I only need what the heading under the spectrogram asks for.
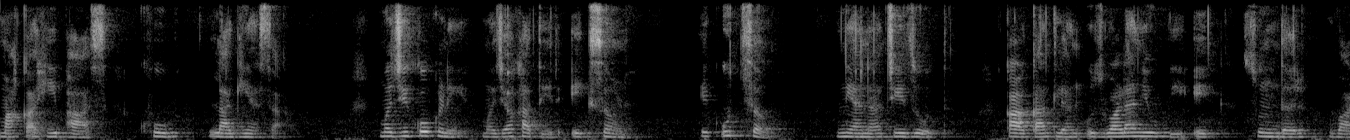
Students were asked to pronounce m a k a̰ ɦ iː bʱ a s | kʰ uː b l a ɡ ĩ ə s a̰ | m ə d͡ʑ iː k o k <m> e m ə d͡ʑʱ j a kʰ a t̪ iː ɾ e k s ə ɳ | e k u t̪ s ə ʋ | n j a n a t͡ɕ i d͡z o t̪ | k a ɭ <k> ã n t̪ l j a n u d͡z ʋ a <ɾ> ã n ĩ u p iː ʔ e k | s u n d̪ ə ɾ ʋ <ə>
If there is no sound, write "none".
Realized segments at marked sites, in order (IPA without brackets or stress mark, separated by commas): ɳ, k, ɽ, a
